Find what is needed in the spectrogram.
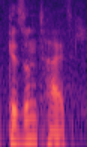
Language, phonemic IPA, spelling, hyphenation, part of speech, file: German, /ɡəˈzʊnthaɪ̯t/, Gesundheit, Ge‧sund‧heit, noun / interjection, De-Gesundheit.ogg
- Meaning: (noun) 1. health (state of being in good physical condition and free from illness) 2. health; soundness; strength; stability (state of being in good condition)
